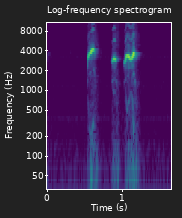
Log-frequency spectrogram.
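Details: Black-headed bulbul lure song for setting other birds singing: a loud single phrase of three whistled notes, the first rising, the second brief and lower, the third wavering and drawn out. Quiet surroundings.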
